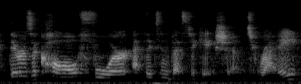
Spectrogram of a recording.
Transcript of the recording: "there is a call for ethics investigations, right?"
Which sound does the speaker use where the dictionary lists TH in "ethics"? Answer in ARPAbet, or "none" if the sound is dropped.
TH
